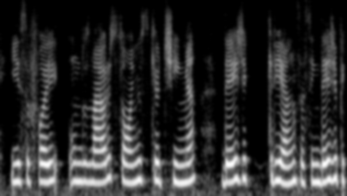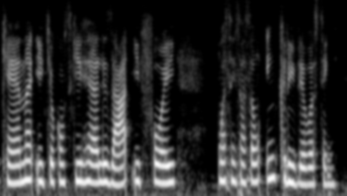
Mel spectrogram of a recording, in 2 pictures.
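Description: A woman speaks at a fairly slow pace with a fairly high pitch. Her intonation is flat and monotone. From Brazil. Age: 20s. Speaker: equestrian athlete. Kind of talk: interview.

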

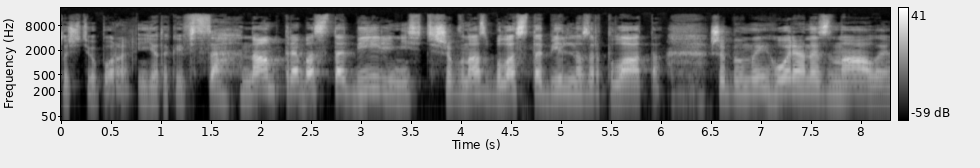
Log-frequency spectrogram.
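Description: Pitched high, a man speaks at a fairly slow pace. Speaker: podcast co-host. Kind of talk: casual chat.

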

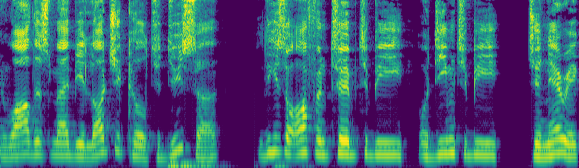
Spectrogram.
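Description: On a very clean recording with a silent background, a man with a high voice talks at a moderate pace. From South Africa. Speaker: trademark attorney. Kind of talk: interview.

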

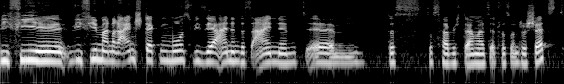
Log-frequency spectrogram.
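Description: Against noticeable background noise, a woman speaks fairly slowly in a flat, monotone way. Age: 20s. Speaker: startup co-founder. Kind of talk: interview.

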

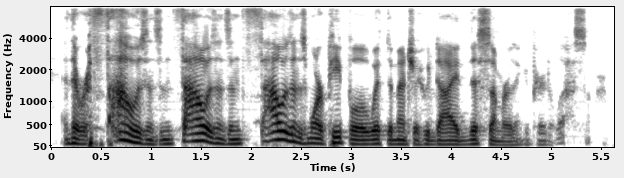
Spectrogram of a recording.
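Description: A man with an American accent and a very deep, low pitch races along at a very fast pace with hardly any pauses, lively intonation and big swings in loudness. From US Midwest, Wisconsin. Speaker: ethics professor. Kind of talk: interview.

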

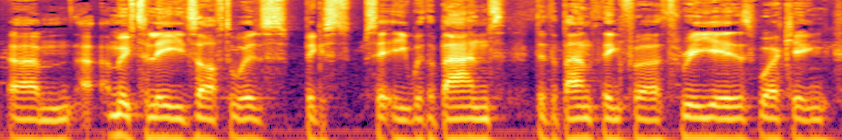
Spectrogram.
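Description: A fairly low-pitched man at a moderate pace, flat and monotone in intonation, with audible room echo. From Switzerland, Lake Geneva. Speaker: radio imaging producer and composer. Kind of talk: interview. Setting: hotel, in person.

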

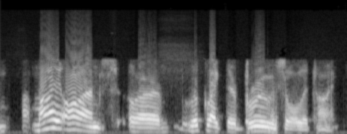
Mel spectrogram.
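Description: A man with an American accent, at a very slow pace, with very wide pitch swings. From New Jersey, US. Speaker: caller. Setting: phone call.

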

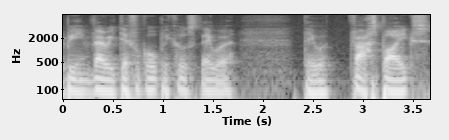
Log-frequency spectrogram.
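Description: A man talks at a moderate pace in a very deep, low, somewhat breathy voice. His intonation stays monotone and flat. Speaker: podcast host. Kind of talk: casual interview chat.

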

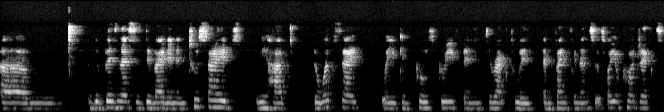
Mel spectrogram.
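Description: A woman with a French accent, flat and monotone in her intonation. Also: medium pitch for a woman, fairly slow pace. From France, Paris. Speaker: startup founder and CEO. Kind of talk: interview. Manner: hesitant, many fillers.

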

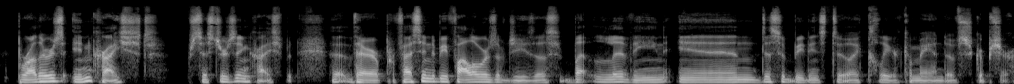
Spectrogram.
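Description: A man's plain, everyday voice, fairly low in pitch, with ordinary pitch variation. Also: fairly slow pace. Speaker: pastor. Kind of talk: church Q&A session.

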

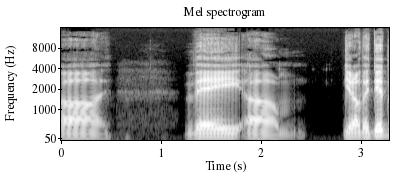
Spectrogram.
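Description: Medium-pitched male voice with ordinary pitch variation, on a very clean recording against a silent background. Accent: American. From West Seneca, Buffalo area, New York. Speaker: podcast co-host. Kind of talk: casual chat. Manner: halting.

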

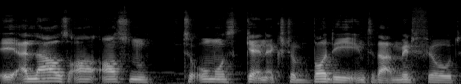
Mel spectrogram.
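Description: On a very clean recording with a silent background, a man is talking. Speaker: football podcast host. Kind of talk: casual monologue. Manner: animated.

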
